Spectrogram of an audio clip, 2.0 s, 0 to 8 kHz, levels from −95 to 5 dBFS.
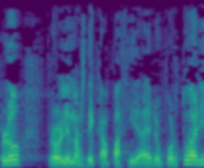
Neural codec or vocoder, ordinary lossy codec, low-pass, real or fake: none; none; none; real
